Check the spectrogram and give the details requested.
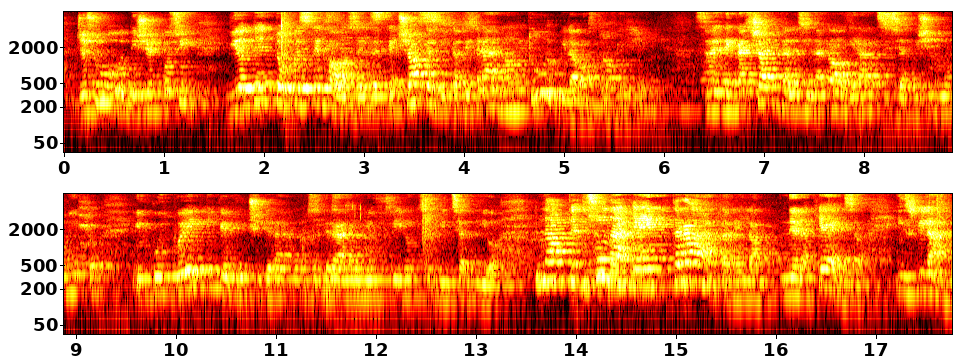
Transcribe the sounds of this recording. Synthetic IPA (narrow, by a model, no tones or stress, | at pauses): d͡ʒezud̪iːt͡ʃekosi | viɔd̪ːet̪ːokwest̪ekɔːzeperk̟et͡ʃːɔkːevːikapit̪ɾanont̪urbilavɔst̪ɾafḭʎːe | saɾet̪ekat͡ʃːaːt̪id̪alːesinaɡɔːɡeant̪sisɛmpit͡ʃiulmoment̪o | iŋkujkwelːikeviut͡ʃːid̪eɾanːout͡ʃid̪eɾanːomiofɾiːlounservit̪sːjoad̪ːiːo | lapersoːnaʔɛent̪ɾaːt̪anelːa | nelːakjɛːza̰ | izːila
